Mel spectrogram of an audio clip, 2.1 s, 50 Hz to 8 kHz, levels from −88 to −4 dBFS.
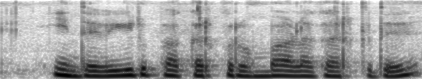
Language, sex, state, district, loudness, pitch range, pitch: Tamil, female, Tamil Nadu, Nilgiris, -15 LUFS, 180-200 Hz, 190 Hz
